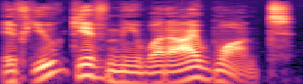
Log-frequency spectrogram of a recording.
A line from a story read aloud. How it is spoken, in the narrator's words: began evenly, disguising his frustration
